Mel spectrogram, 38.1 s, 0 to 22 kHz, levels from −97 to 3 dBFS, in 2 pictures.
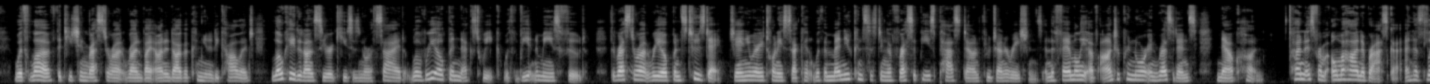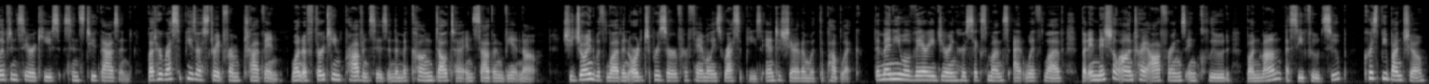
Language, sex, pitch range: English, female, 165-205 Hz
